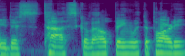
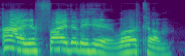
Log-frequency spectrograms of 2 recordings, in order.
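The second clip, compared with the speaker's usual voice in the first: happy, bright, lifted host voice; 5 semitones higher, 4 dB louder than usual. Playing a character greeting someone with open arms, happy voice. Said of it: "in a happy voice".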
